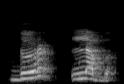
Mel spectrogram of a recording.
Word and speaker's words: दुर्लभ: बच्चों इसका ऊपर में कुछ चिन्ह है ना, वो इर है. So first pronounce the ir. दुर्लभ.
